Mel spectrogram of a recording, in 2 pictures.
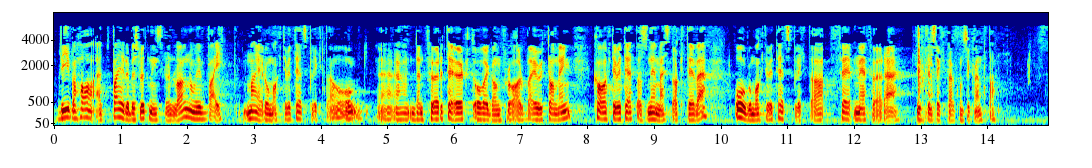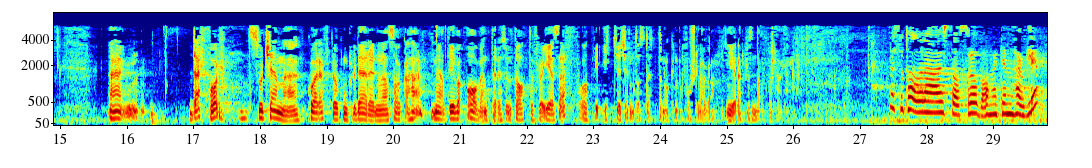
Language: Norwegian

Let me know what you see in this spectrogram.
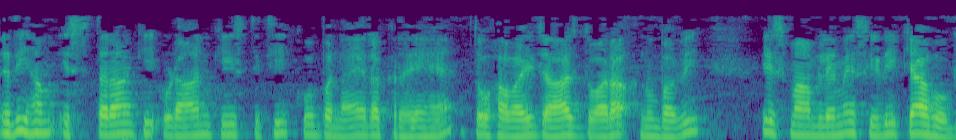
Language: Hindi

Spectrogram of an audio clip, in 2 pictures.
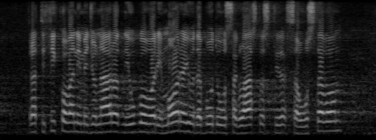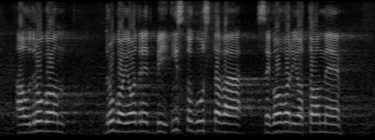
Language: Serbian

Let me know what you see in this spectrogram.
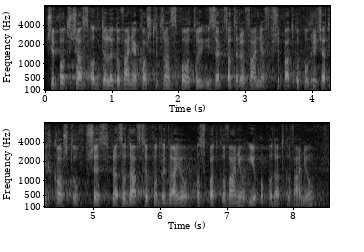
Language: Polish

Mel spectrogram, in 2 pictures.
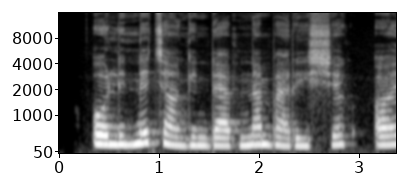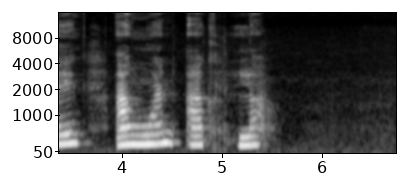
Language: Kalenjin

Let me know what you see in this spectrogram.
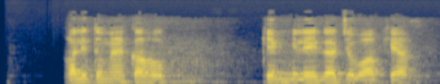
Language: Urdu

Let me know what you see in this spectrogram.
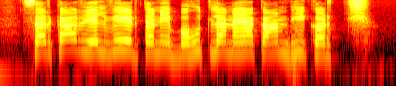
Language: Magahi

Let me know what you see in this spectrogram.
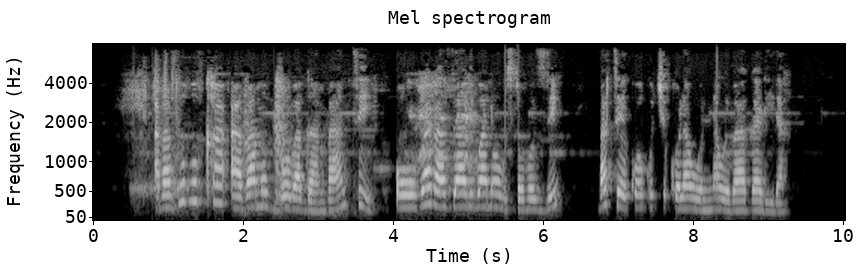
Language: Ganda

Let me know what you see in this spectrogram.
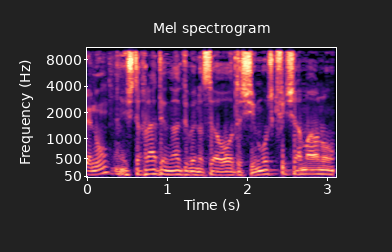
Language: Hebrew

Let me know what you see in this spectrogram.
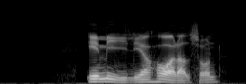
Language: Swedish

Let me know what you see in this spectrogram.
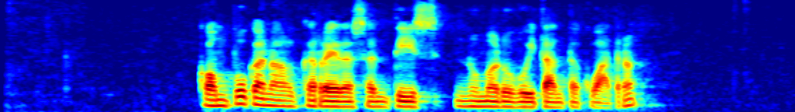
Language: Catalan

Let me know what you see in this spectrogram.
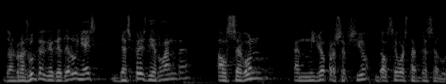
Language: Catalan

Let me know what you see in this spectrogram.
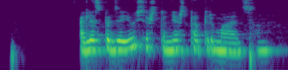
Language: Belarusian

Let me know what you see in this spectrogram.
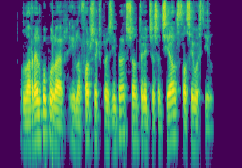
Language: Catalan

